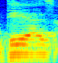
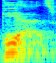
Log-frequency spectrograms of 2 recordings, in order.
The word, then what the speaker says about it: Melonie Diaz: We are here with the lovely Melonie Diaz. I want to say it right, Diaz, right?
